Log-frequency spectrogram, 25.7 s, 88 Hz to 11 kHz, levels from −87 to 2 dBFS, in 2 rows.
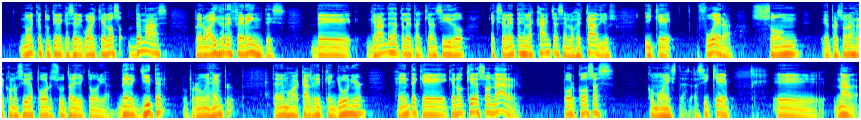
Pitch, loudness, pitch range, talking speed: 115 Hz, -23 LUFS, 105-130 Hz, 140 wpm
